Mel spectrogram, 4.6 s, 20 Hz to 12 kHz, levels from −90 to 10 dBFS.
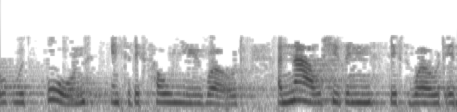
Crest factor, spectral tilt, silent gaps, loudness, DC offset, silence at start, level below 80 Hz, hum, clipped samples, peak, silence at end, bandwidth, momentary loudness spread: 18 dB; -10 dB/octave; none; -25 LUFS; under 0.1%; 0 s; -58 dBFS; none; under 0.1%; -8 dBFS; 0 s; 4.4 kHz; 11 LU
